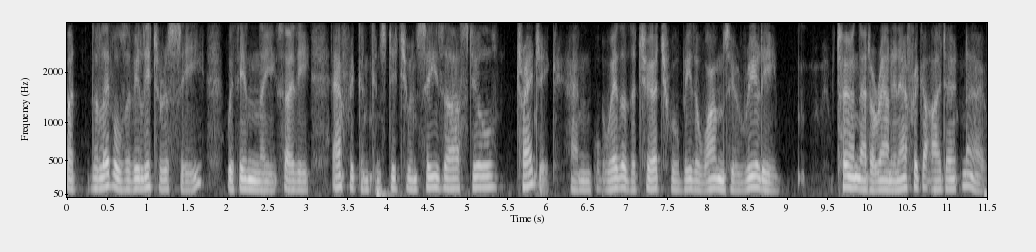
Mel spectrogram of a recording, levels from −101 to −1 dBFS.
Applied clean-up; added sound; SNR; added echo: none; none; none; none.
